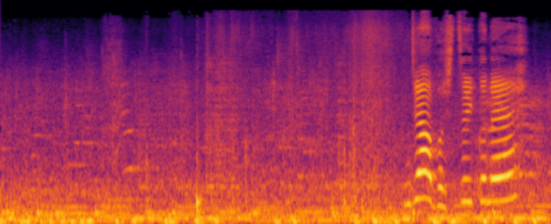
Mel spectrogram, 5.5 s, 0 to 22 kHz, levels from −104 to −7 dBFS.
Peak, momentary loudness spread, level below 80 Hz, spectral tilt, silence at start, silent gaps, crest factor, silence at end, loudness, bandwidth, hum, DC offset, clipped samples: -4 dBFS; 12 LU; -30 dBFS; -5.5 dB/octave; 0 s; none; 18 dB; 0 s; -22 LUFS; 18 kHz; none; under 0.1%; under 0.1%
